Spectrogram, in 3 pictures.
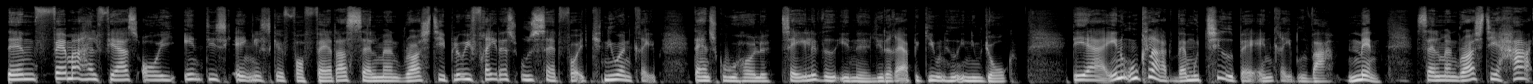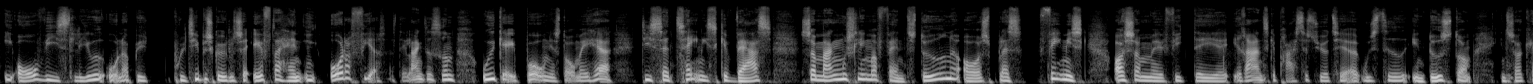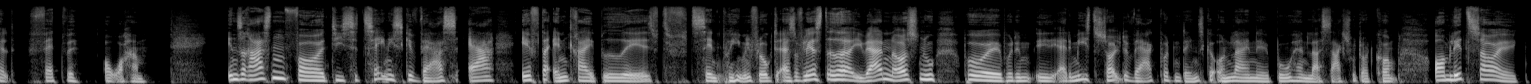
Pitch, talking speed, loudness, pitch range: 180 Hz, 155 wpm, -19 LUFS, 155-210 Hz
